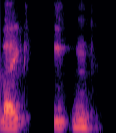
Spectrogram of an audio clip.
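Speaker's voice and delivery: normal talking voice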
